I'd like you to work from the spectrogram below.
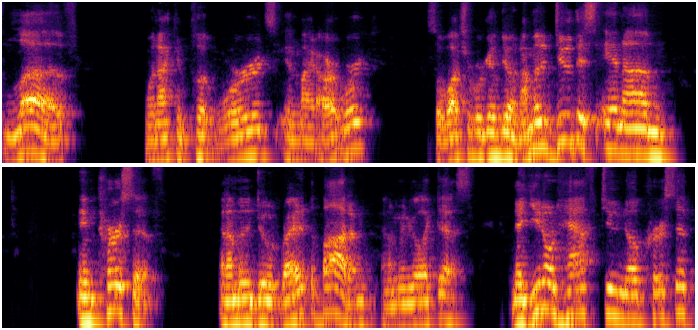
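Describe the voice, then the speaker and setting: A man's voice: mid-range voice, a little mellow. Chatty, enthusiastic male art teacher. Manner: enthusiastic, chatty, directs students step by step. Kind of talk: art lesson for children. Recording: echoey room.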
